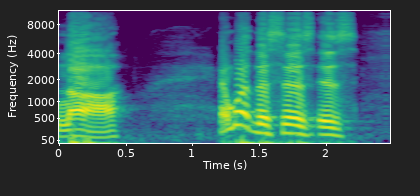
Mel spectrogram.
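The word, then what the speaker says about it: נא: a little particle that's going to be pronounced na and what this is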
